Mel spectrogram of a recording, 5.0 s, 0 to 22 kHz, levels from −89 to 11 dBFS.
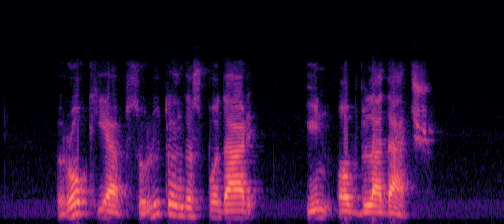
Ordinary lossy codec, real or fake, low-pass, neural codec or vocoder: Opus, 24 kbps; real; 7.2 kHz; none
